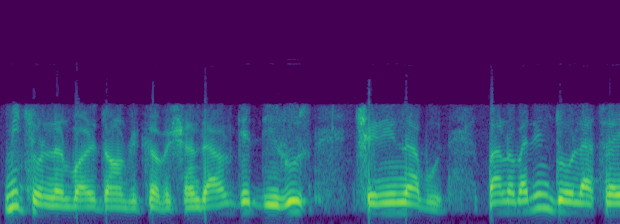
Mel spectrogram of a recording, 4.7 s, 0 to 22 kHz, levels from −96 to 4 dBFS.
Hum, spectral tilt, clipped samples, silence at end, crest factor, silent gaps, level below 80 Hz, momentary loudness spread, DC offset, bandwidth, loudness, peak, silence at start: none; -5 dB/octave; under 0.1%; 0 s; 14 dB; none; -72 dBFS; 7 LU; under 0.1%; 3.9 kHz; -21 LUFS; -6 dBFS; 0.05 s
